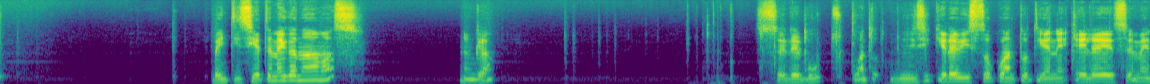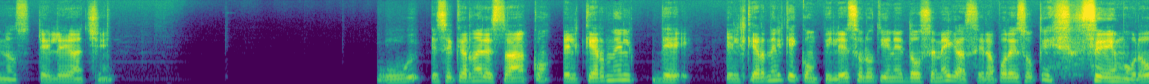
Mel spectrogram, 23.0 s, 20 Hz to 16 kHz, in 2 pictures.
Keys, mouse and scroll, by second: 6.5-9.1 typing, 8.3 Return, 10.2-11.8 typing, 12.3 Return.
